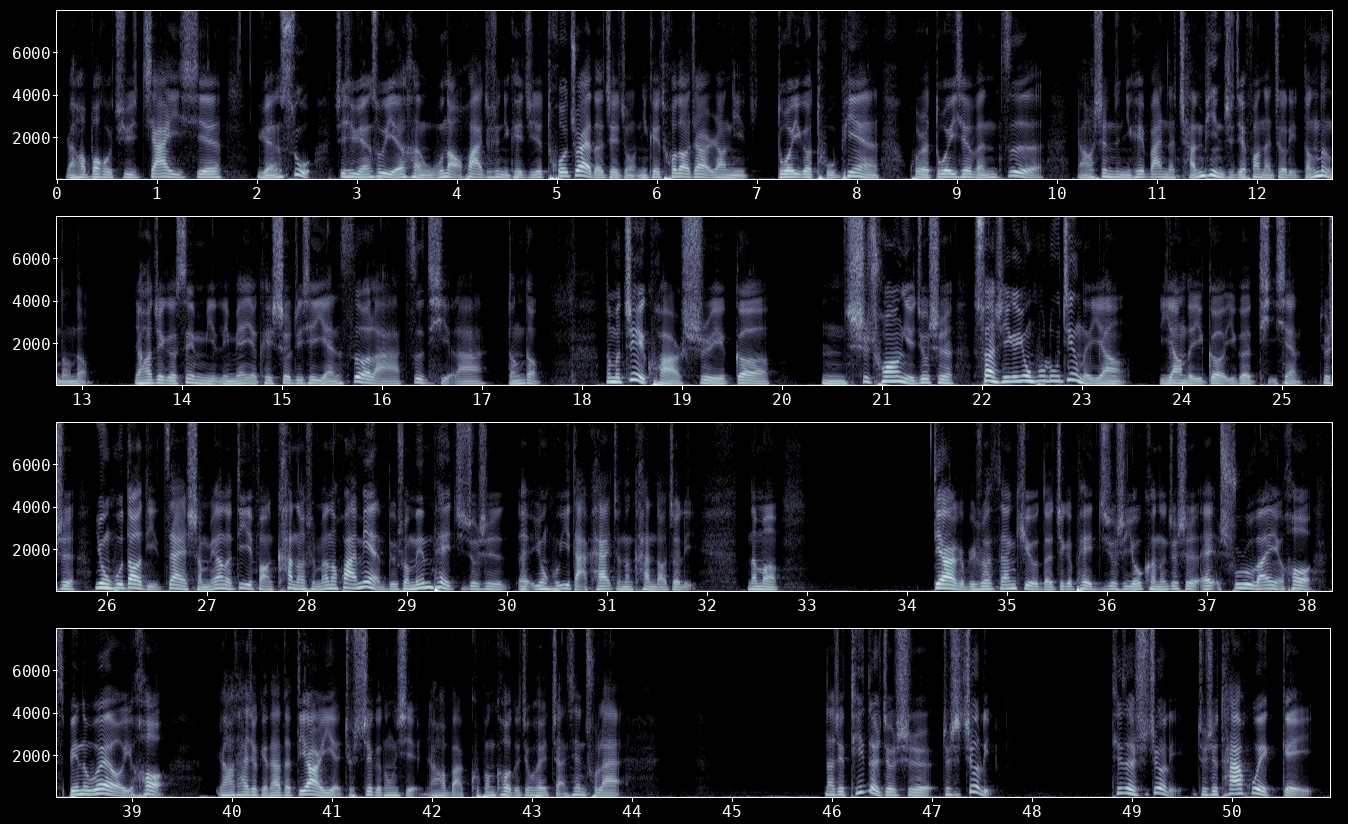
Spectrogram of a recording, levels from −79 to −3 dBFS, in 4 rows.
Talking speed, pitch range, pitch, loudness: 340 characters per minute, 115-155 Hz, 130 Hz, -26 LUFS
